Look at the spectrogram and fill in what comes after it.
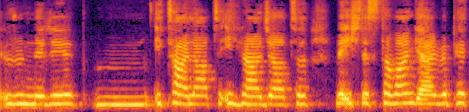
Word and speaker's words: Stavanger: Ben Norveç'e geldiğimde hani bana Oslo tabii ki de bir şehir ama şimdi karşılaştırıyorum Oslo dışında Bergen'i eğer doğru telaffuz ediyorsam Stavanger'i falan hadi.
